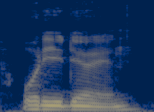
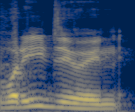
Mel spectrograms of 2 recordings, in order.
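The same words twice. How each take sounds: First: A soft, unbothered "What are you doing?"; mild understated question. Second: Higher, louder "What are you doing?" yelled; hammed-up shouted "What are you doing?"; mock scream. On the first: Retold or imitated. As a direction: play it down, barely above talk. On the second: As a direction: belt it out like the roommate did. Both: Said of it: "No, I screamed".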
